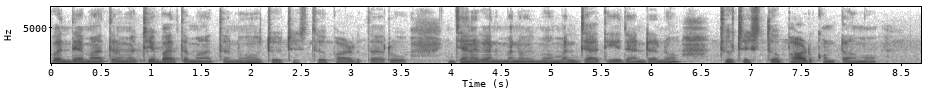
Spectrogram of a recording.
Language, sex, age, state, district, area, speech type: Telugu, female, 18-30, Andhra Pradesh, Anakapalli, rural, spontaneous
